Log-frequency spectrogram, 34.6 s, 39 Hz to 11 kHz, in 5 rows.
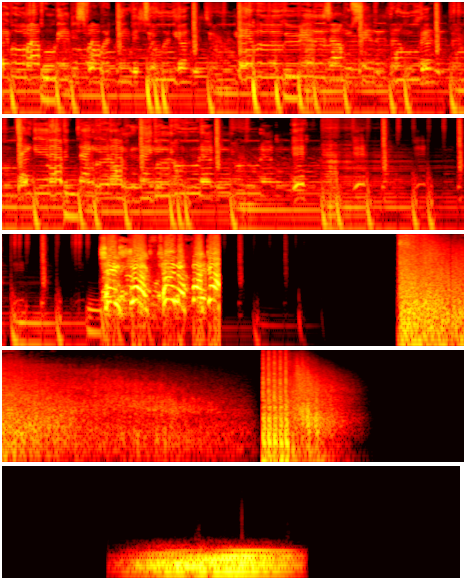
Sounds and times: Machine gun: 24.7 - 26.0.

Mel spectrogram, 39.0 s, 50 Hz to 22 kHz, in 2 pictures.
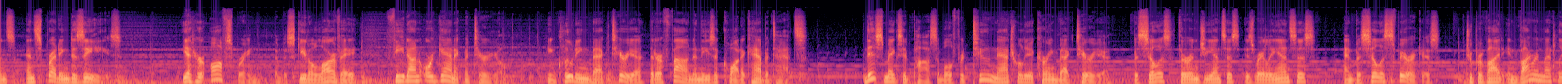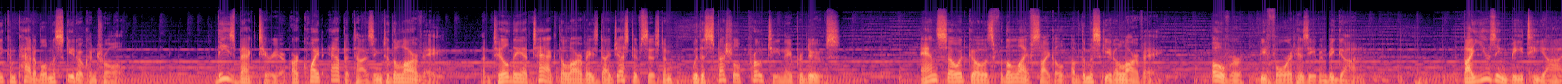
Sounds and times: Speech: 0.0 - 1.5, 2.3 - 10.1, 10.8 - 21.1, 22.2 - 30.0, 31.0 - 34.1, 34.7 - 36.6, 37.8 - 39.0
Music: 0.0 - 39.0.

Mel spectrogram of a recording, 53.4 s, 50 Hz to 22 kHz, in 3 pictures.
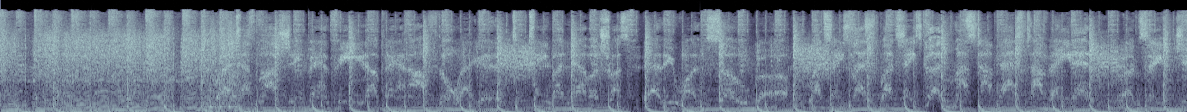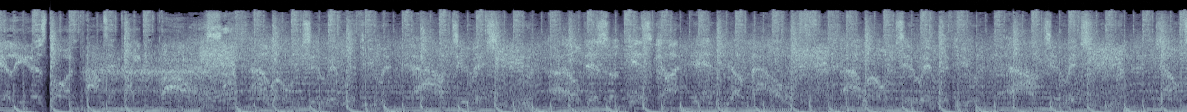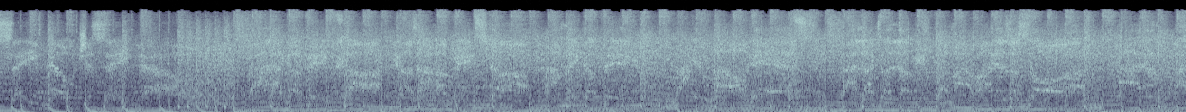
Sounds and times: Music: 0.0 - 53.4.

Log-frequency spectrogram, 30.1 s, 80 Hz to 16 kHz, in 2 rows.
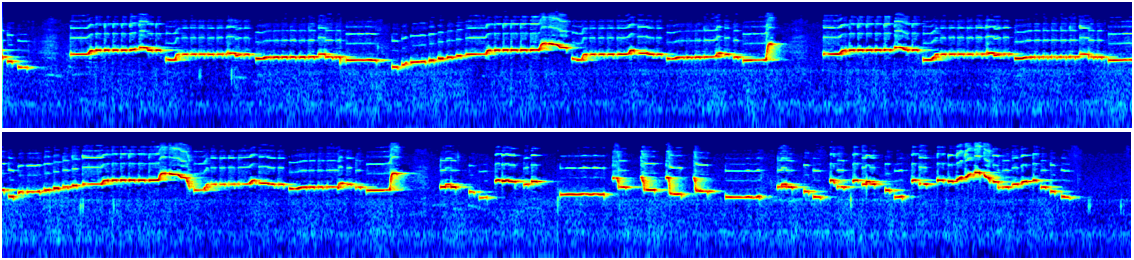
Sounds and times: Flute: 0.0 - 30.1.

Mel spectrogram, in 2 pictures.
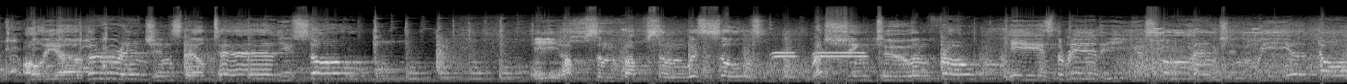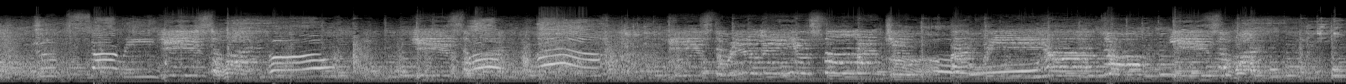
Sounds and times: Music: 0.0 - 26.9.

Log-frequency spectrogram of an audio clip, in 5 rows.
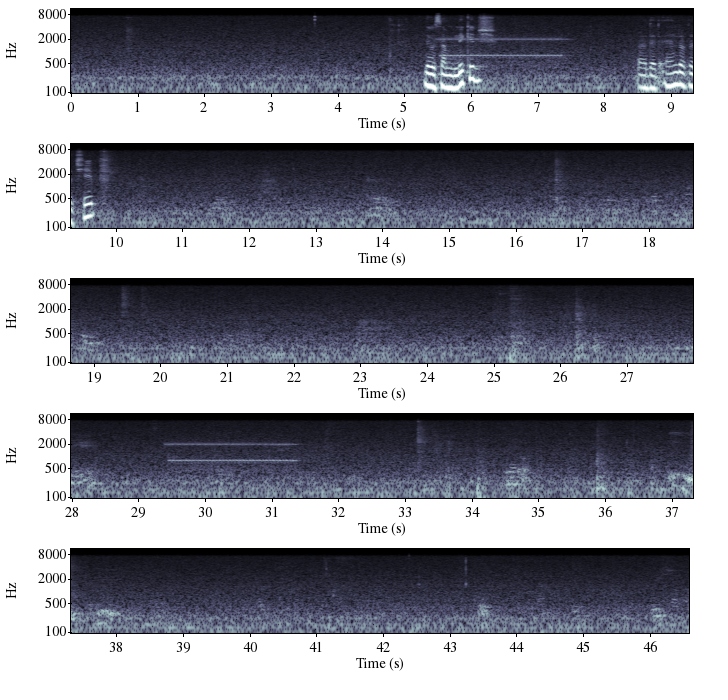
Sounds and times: Speech: 5.3 - 6.4, 8.5 - 9.8, 17.3 - 19.2, 46.0 - 46.5.

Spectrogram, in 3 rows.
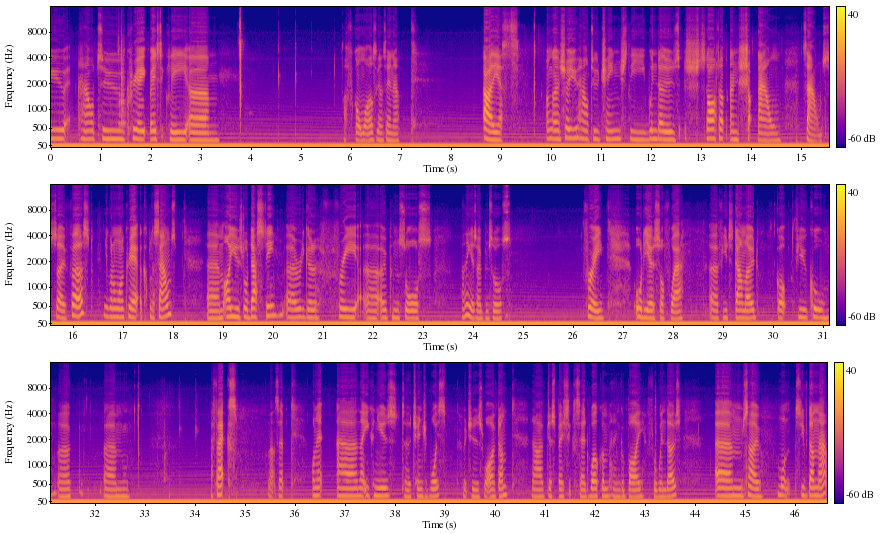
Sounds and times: Speech: 0.0 - 3.9, 5.7 - 7.4, 8.6 - 23.2, 23.8 - 24.8, 26.2 - 32.9, 34.4 - 43.8, 44.4 - 46.6.

